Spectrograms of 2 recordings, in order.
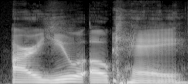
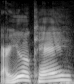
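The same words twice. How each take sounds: First: Slow, drawn-out question at normal pitch; insistent concerned girl. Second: Quick, high rising question; concerned bystanders. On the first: Girl checking on the injured cyclist, slow deliberate concern. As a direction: stretch each word, imitating a worried onlooker. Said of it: "And then some girl's like". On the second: Bystanders asking the fallen cyclist, higher-pitched rising concern. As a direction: imitate passers-by checking on someone. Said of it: "people were like". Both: Retold or imitated.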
